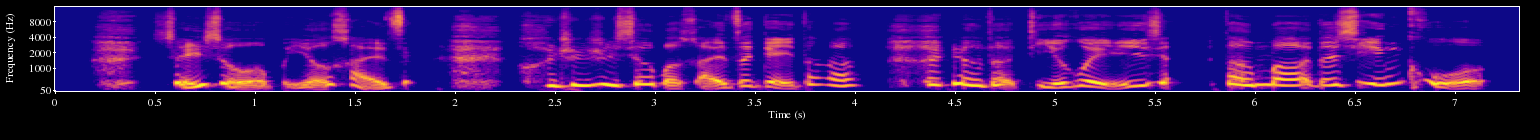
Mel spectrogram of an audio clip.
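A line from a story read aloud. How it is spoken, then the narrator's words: Mother crying. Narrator (Chinese): 彤彤的妈呀，哭着说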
